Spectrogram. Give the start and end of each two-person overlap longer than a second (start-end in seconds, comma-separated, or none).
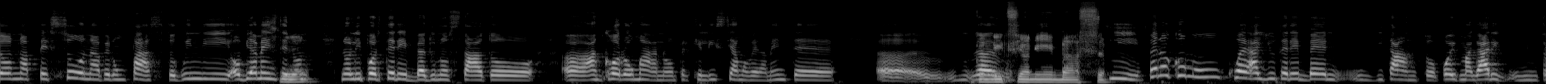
none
